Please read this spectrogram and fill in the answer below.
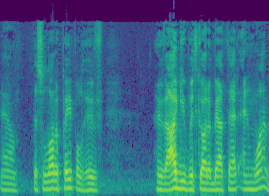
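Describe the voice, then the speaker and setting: In an Australian accent, the speaker goes at a fairly quick pace with fairly even intonation and a somewhat breathy sound. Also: man. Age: 60s. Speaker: bible teacher. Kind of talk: lecture. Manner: hesitant, many fillers.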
